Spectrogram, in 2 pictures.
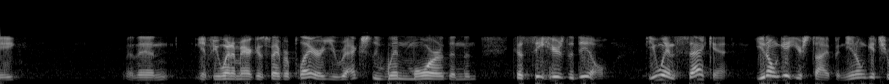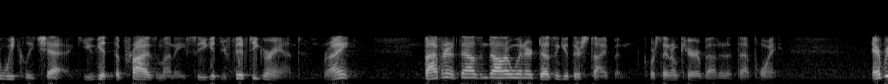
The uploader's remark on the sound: Tonight we open the phone lines for YOU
